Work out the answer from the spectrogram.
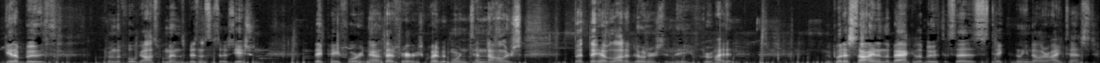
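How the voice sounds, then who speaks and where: A man's voice: lowish voice, bright, forceful tone, slight background noise, rough recording. A man, telling stories in a casual, earnest way as he walks and films himself outdoors on a suburban street. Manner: conversational, earnest, storytelling. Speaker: ministry vlogger. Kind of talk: casual walking vlog. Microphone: phone at arm's length while walking.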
